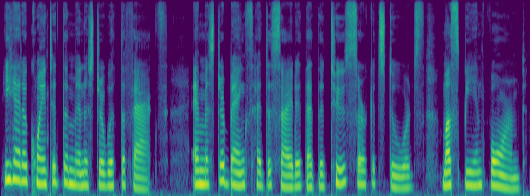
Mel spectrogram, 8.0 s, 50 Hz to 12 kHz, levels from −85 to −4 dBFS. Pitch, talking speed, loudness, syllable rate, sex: 185 Hz, 160 wpm, -20 LUFS, 4.3 syllables/s, female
